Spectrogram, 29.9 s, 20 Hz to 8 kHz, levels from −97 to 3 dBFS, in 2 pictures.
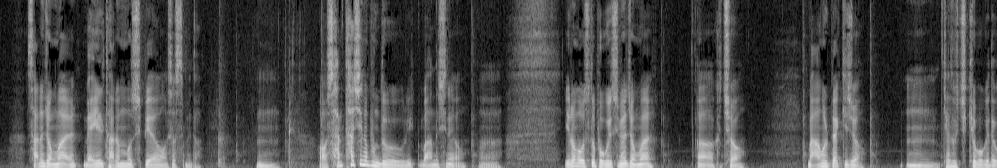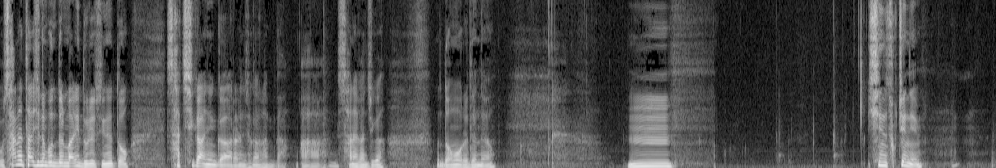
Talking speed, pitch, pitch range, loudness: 220 characters per minute, 115 Hz, 95-130 Hz, -16 LUFS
